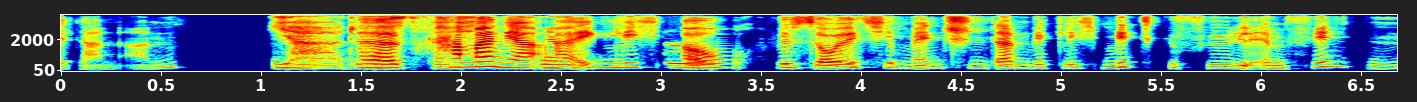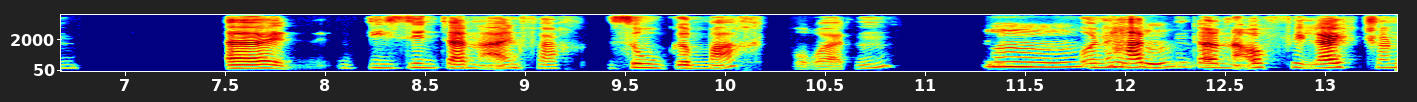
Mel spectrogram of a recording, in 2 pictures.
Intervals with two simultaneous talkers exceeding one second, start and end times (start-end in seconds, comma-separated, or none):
1.5-3.3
